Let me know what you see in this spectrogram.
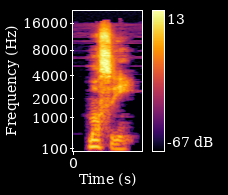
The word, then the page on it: mossy: Australian English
